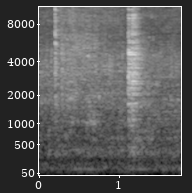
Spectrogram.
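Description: Boiled jackfruit is stir-fried in a pan: a faint, low frying hiss with two short scraping stirs, one small and one louder, with no talking.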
